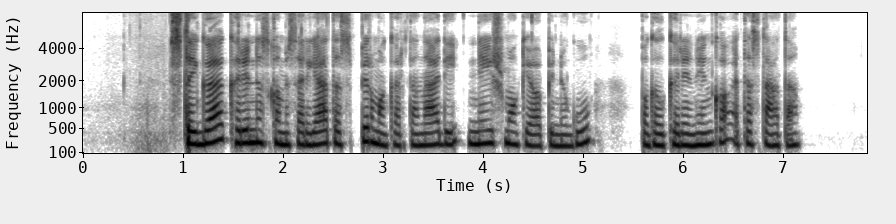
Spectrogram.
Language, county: Lithuanian, Kaunas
